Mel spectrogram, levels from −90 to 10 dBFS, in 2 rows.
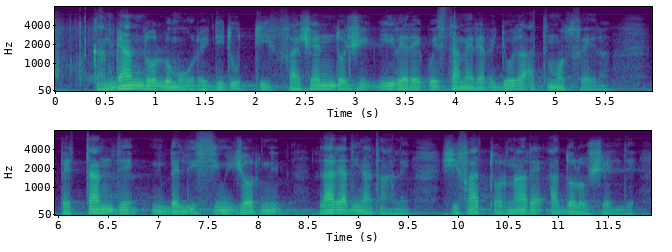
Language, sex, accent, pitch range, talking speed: Italian, male, native, 80-95 Hz, 100 wpm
